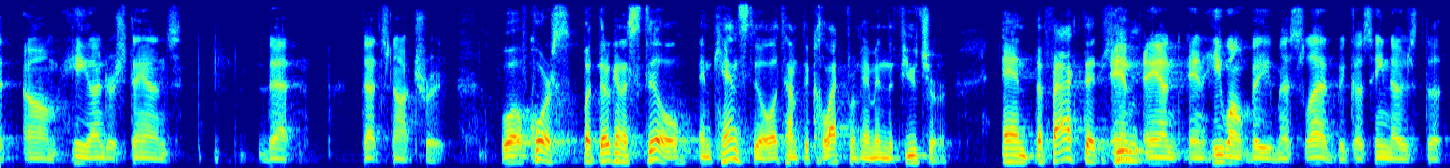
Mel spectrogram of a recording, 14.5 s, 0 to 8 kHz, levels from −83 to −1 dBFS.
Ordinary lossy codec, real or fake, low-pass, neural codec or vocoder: Opus, 24 kbps; real; 7.2 kHz; none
